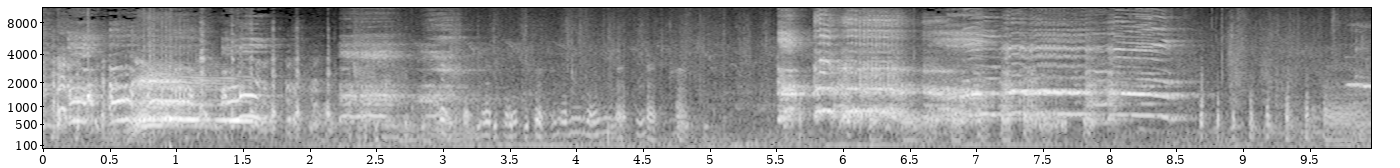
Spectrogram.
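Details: Roosters crowing at dawn as chickens sun themselves: one long, harsh crow opens, then murmured clucks, then a second drawn-out crow rising and holding before fading, with faint low humming throughout.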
